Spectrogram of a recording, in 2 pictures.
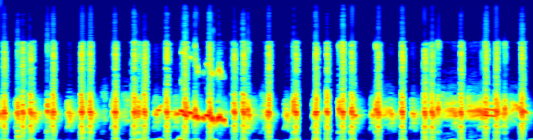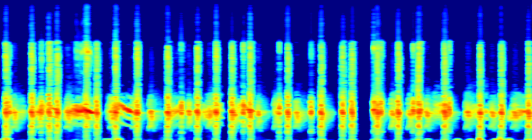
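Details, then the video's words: Lure recording with a black-browed reed warbler's steady, scratchy, buzzing chatter running for about ten seconds, densely peppered with rapid clicking ticks and almost no pauses. "Suara pikat burung kerak basi alis hitam"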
